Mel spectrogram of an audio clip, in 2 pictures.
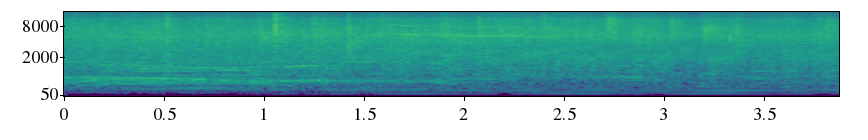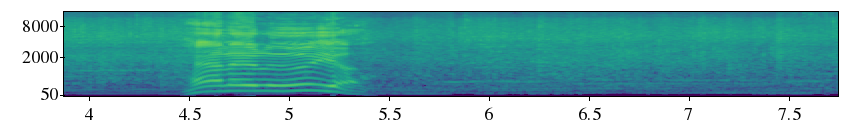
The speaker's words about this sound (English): Give the Lord one more mighty hand clap.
